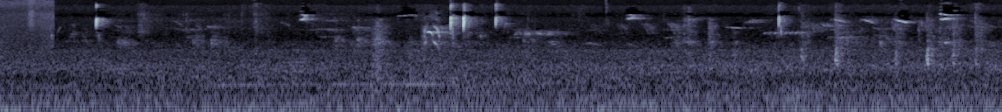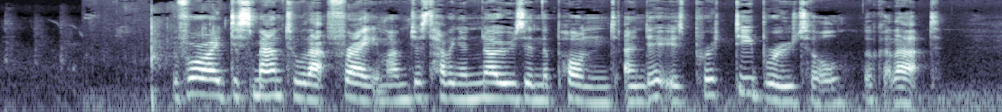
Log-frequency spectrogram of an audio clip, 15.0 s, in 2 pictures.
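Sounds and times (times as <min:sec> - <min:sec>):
small birds chirping: 0:00.4 - 0:08.8
steady low rumble: 0:08.2 - 0:15.0.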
